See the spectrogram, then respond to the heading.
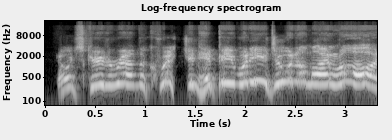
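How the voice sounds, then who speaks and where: A man puts on a character voice at an extremely high pitch. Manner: gruff, scolding.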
